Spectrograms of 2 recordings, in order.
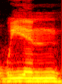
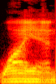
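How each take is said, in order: First: The name begins with a 'we' sound. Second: The name begins with a 'why' sound. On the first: The speaker calls it wrong. "not we-end" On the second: The speaker calls it right. "Say Y-and"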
